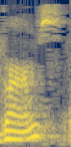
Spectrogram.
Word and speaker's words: Worms: Or Martin Luther at the Diet of Worms, that's how it's pronounced.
